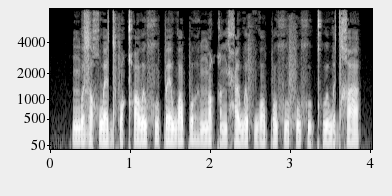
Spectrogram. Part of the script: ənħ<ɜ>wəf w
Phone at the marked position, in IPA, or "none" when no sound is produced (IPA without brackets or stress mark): ɜ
